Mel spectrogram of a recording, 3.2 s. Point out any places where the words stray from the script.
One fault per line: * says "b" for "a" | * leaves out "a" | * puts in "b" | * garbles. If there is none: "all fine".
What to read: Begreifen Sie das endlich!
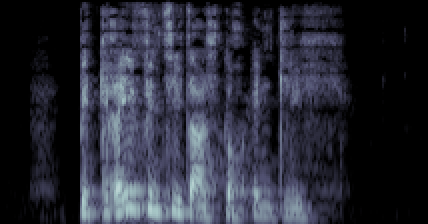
* puts in "doch"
